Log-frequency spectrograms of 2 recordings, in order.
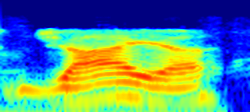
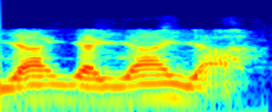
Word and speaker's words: Jaya: All the Latinos say ya, Guru Dev. Y los latinos dicen Yaya Yaya Gurudev. But the actual pronunciation is Ja, like in Gino.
